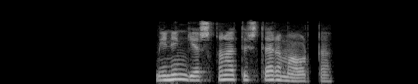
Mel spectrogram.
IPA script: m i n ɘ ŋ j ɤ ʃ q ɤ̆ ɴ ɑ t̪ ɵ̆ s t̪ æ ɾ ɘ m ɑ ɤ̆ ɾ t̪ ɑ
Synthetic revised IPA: m i n ɘ ŋ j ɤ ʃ q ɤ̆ n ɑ t̪ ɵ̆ ʃ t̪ æ ɾ ɘ m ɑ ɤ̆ ɾ t̪ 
